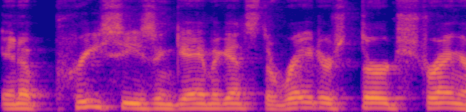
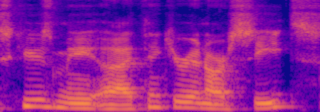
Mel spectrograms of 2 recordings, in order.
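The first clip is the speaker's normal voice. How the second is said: put-on calm voice. Retelling a theater scene with Ross, imitating Ben Stiller, mock-calm. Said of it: "very calm".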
